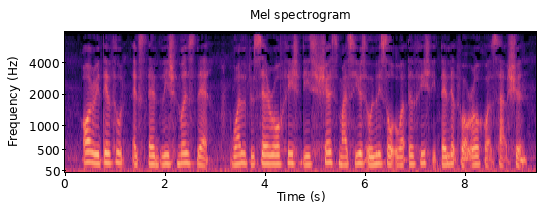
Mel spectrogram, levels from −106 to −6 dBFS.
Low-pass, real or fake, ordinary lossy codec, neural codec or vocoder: 7.2 kHz; fake; MP3, 32 kbps; autoencoder, 22.05 kHz, a latent of 192 numbers a frame, VITS, trained on many speakers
